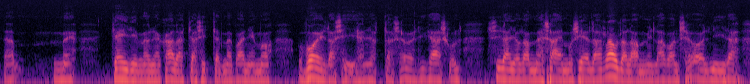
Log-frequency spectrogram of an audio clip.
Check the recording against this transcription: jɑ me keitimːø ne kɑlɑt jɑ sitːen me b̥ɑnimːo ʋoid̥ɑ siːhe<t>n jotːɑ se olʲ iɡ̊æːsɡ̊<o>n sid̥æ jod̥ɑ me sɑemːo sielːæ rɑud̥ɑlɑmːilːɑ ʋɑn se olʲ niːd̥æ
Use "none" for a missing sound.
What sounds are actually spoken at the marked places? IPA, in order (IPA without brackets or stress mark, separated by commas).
none, u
